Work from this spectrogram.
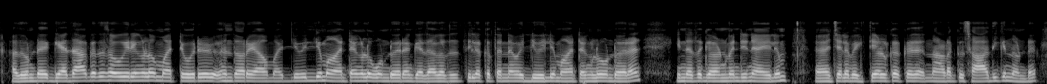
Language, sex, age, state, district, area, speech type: Malayalam, male, 18-30, Kerala, Wayanad, rural, spontaneous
